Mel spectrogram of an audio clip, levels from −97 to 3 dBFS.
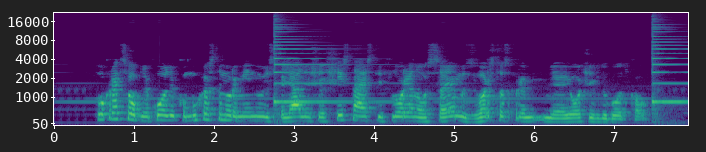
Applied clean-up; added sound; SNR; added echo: none; Keyboard (musical); 12 dB; none.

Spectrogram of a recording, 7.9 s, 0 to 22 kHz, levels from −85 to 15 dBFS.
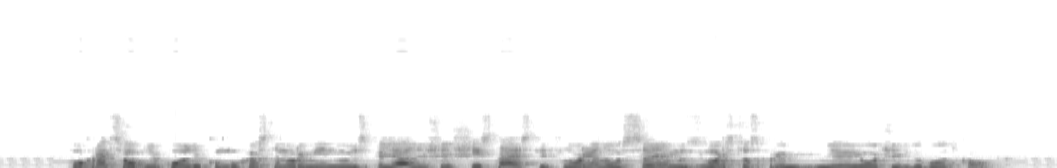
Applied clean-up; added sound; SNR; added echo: none; none; none; none.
